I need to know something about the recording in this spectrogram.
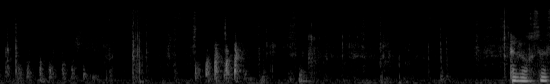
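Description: Plastic sleeves rustle and crinkle as they are handled.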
